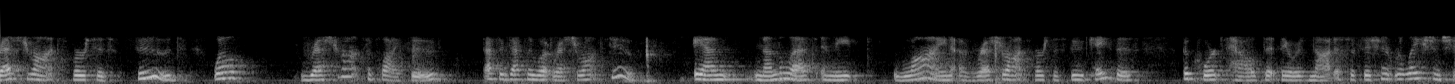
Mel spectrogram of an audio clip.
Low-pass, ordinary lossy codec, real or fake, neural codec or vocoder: 3.6 kHz; Opus, 16 kbps; real; none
